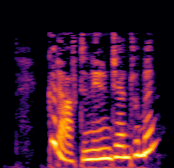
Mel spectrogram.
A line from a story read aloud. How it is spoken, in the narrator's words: said in a friendly tone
